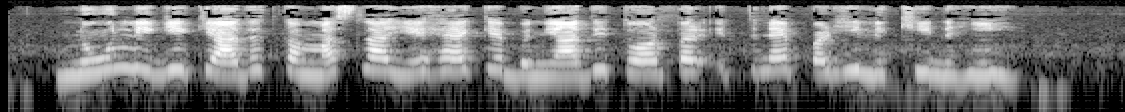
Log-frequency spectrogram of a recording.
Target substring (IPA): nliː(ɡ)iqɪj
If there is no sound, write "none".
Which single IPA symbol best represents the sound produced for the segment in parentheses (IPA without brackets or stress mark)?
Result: ɡ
